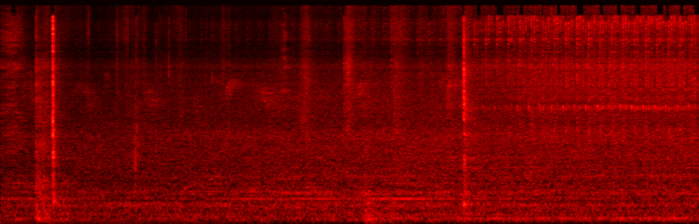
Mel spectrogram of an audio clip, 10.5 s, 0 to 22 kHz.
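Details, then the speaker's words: Honda BR-V petrol engine with 55,000 km idling unevenly with a lumpy, stumbling beat as one cylinder misfires from a dead ignition coil; jerks at 30–40 km/h and the scanner shows no error code. "हां ये ये ये हां मैं देख रहा हूं यह मिस फेयरिंग हो रही है"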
